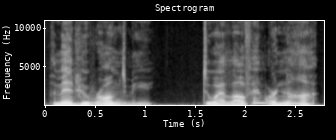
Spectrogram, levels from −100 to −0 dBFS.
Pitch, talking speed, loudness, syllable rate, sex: 170 Hz, 235 wpm, -15 LUFS, 5.6 syllables/s, male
